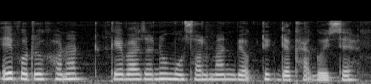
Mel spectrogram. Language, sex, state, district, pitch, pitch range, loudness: Assamese, female, Assam, Sonitpur, 235 Hz, 210-245 Hz, -16 LUFS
